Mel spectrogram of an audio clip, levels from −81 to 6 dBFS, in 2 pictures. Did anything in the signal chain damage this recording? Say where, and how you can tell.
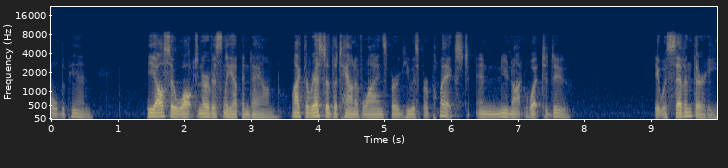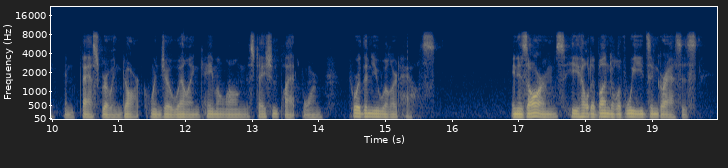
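No, nothing in the signal chain damaged this audio.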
